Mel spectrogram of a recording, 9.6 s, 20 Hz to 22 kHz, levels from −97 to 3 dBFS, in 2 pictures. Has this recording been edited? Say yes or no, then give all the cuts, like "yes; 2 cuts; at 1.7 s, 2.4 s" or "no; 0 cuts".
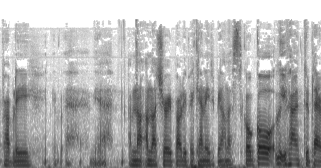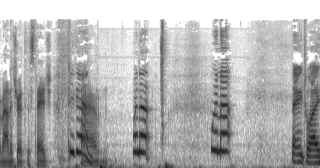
no; 0 cuts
